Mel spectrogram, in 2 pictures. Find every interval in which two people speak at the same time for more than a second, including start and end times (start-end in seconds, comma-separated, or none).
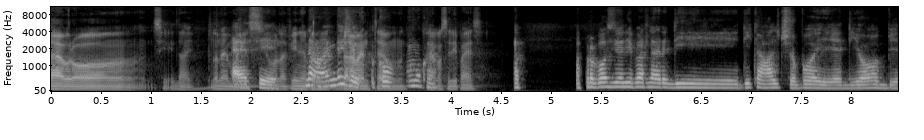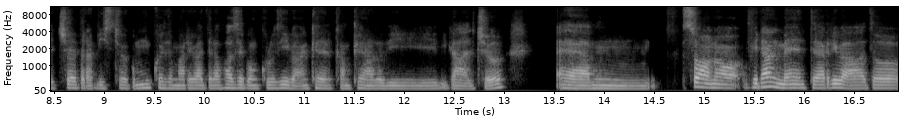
1.8-3.9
